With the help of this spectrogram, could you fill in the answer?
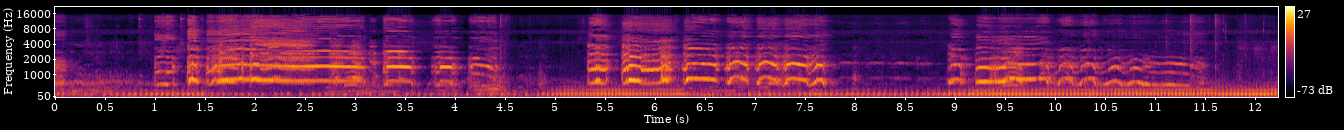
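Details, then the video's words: At a practice crowing contest in Sawah Lunto, Kukuak Balenggek roosters deliver three long multi-part crows, each a chain of looping, stepped syllables lasting about three seconds, separated by quieter gaps with a low hum. "Latber Ayam Kukuak Balenggek di Sawah Lunto"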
